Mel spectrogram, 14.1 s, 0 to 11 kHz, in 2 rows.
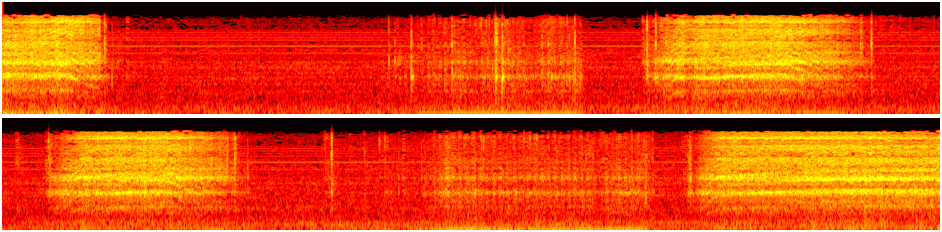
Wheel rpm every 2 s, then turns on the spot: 60, 10, 60, 40, 30, 20, 110.
0-4 10-12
